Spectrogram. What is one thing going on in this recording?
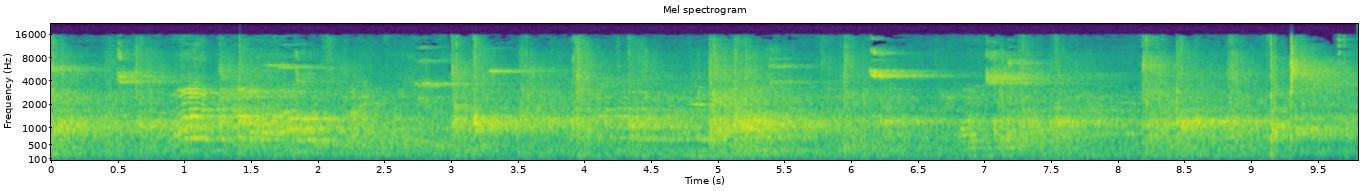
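A ball smacks against a wall and racket in a large echoing court.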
